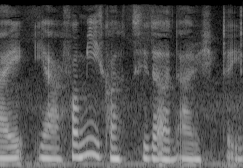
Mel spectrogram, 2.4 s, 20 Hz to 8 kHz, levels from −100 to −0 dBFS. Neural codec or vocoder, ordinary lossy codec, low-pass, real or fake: none; MP3, 48 kbps; 7.2 kHz; real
